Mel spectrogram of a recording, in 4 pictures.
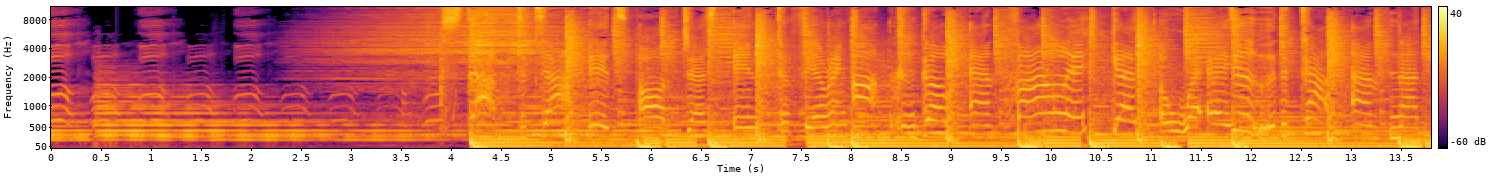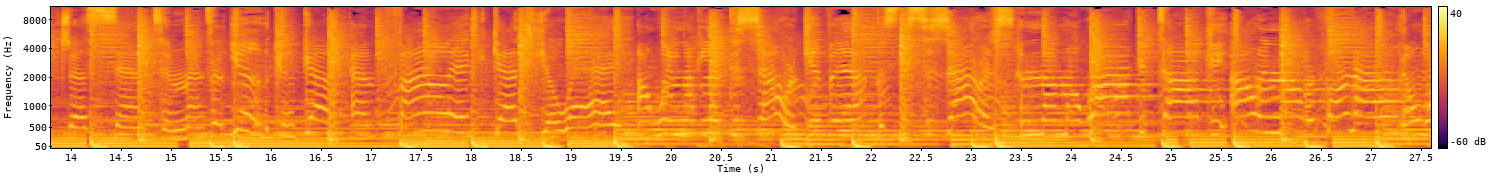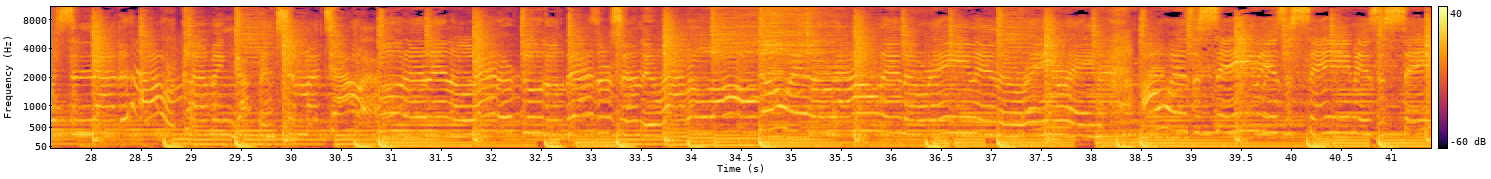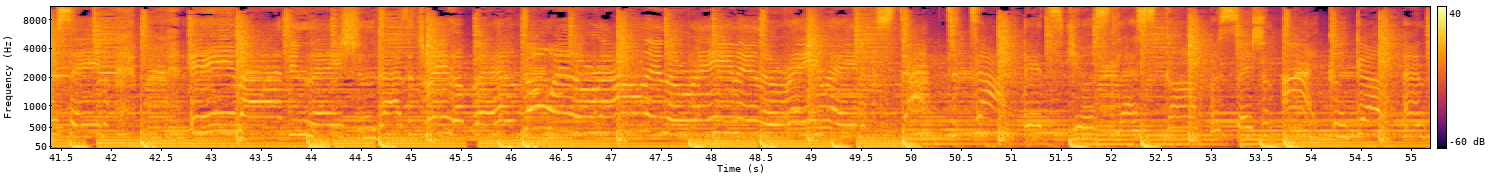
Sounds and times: Music: 0:00.0 - 0:55.1.

